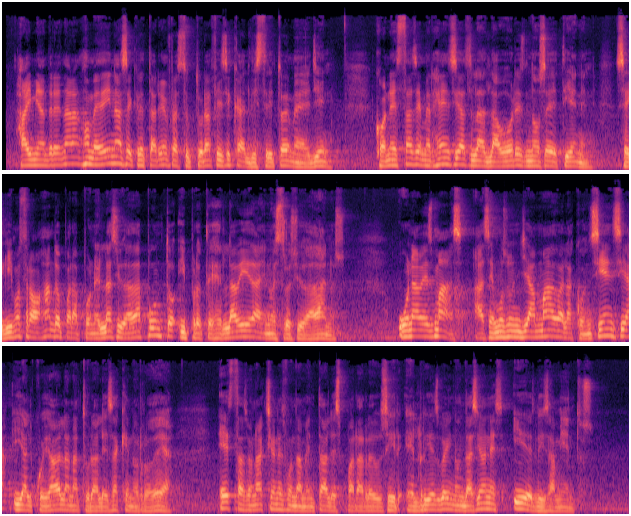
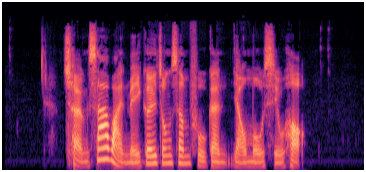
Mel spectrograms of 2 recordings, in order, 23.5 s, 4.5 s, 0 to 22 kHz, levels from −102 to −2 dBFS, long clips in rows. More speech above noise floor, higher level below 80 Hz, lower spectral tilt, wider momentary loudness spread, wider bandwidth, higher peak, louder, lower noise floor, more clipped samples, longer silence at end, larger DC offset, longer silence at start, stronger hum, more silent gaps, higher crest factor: second, 21 dB vs 44 dB; first, -56 dBFS vs -64 dBFS; first, -5 dB/octave vs -2 dB/octave; second, 6 LU vs 18 LU; first, 16.5 kHz vs 14 kHz; second, -8 dBFS vs 0 dBFS; second, -24 LUFS vs -18 LUFS; second, -45 dBFS vs -64 dBFS; neither; second, 0 s vs 0.8 s; neither; second, 0.05 s vs 0.5 s; neither; neither; about the same, 16 dB vs 20 dB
